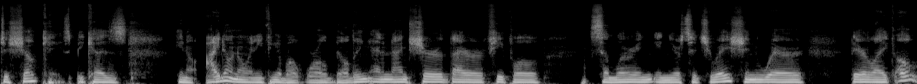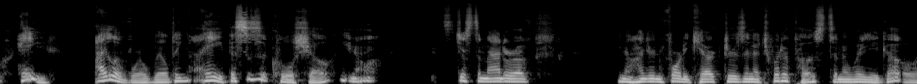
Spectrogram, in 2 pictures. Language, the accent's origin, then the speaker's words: English; Canada; being Canadian, so I'm in, like, double trouble for that because, you know, we don't like to promote ourselves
